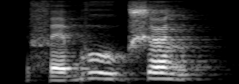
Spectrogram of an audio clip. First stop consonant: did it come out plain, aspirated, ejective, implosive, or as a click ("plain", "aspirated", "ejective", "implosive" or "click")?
plain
